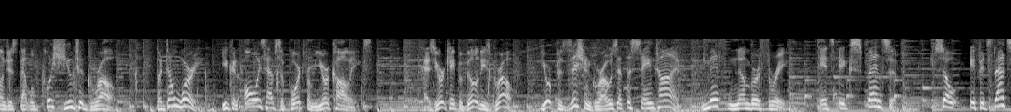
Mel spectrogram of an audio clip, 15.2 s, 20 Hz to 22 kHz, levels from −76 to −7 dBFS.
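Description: Nothing here stands out as a technical fault; the audio runs along without any glitch worth pointing to.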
